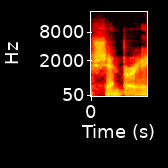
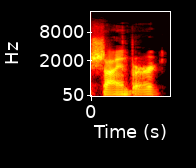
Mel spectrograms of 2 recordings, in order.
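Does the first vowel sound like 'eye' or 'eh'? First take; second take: eh; eye. First: The first vowel sounds like 'eh'. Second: The first vowel sounds like 'eye'. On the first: The speaker calls it right. "that's written like Schenberg" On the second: The speaker calls it wrong. "I keep saying Scheinberg"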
